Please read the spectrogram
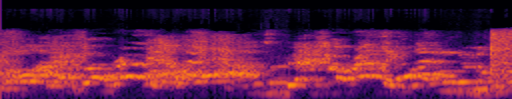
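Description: A Black girl in a classroom screams and shouts loudly and almost without pause for several seconds, her voice strained, with a brief dip midway before the yelling surges again.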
